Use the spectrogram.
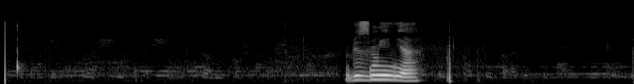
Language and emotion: Russian, neutral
